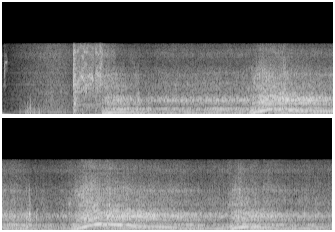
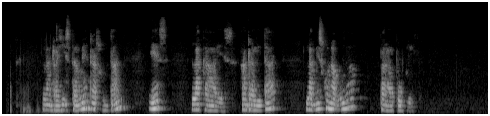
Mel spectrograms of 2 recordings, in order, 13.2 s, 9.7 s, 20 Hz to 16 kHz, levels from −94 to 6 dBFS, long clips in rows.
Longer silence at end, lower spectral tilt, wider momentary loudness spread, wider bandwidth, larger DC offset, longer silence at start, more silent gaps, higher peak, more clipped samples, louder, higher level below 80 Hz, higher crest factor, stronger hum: second, 0 s vs 1.5 s; first, -11 dB/octave vs -7 dB/octave; about the same, 13 LU vs 14 LU; second, 4 kHz vs 8.4 kHz; neither; second, 0 s vs 0.15 s; neither; first, 0 dBFS vs -14 dBFS; neither; first, -16 LUFS vs -33 LUFS; first, -26 dBFS vs -80 dBFS; about the same, 16 dB vs 20 dB; neither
